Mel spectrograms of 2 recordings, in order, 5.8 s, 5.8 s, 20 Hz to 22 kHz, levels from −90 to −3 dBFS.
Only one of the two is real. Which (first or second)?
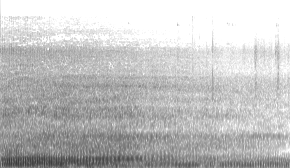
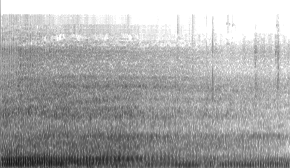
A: first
